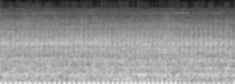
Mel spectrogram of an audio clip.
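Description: A motorbike engine putters steadily up close with a fast, even throbbing rhythm, loud and continuous, easing slightly toward the end, while riding in Thailand between Pattaya Beach and Rayong.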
